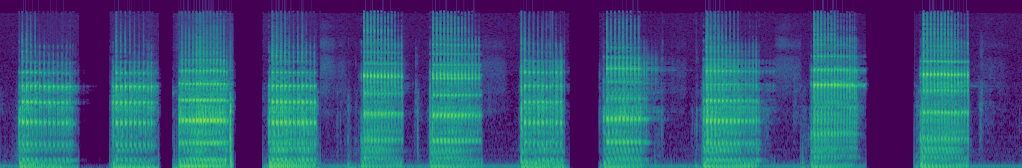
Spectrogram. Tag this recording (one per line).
garage
hand
home
melody
tools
